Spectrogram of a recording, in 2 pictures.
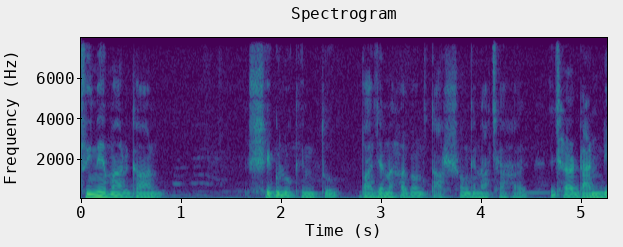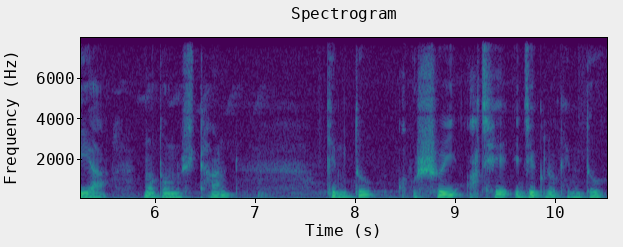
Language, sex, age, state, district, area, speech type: Bengali, male, 30-45, West Bengal, Hooghly, urban, spontaneous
